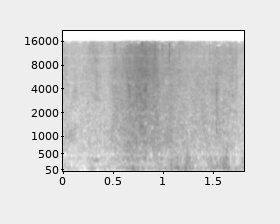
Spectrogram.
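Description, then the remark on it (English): Steady wind buffets the microphone over a broad wash of floodwater on a completely submerged residential street at high tide, on the coast just north of Boston, a continuous rushing and lapping with no distinct events and no voices. “The water is ankle deep in her backyard and out front, the street is completely submerged, and water creeps up the front steps towards her door.”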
